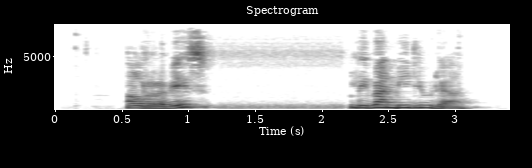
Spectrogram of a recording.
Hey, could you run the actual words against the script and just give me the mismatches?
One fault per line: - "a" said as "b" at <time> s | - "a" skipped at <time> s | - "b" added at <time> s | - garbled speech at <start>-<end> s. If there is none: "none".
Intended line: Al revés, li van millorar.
none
